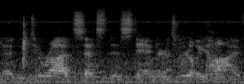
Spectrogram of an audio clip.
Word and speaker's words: Tyrod: How are you pronouncing Tyrod? It's Tyrod, but I call him Ty, so I guess I'm doing it wrong.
